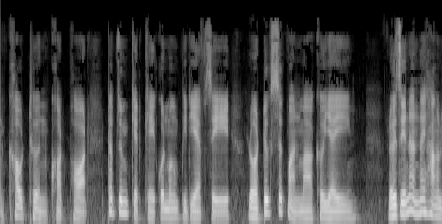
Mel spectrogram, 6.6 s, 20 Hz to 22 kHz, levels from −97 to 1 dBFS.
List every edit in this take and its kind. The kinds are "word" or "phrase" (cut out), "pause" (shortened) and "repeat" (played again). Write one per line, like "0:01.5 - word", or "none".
none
